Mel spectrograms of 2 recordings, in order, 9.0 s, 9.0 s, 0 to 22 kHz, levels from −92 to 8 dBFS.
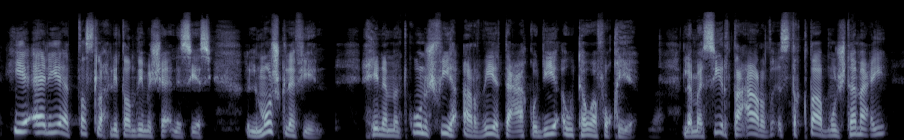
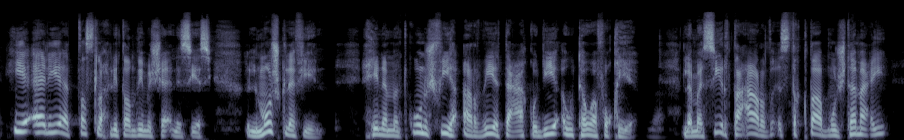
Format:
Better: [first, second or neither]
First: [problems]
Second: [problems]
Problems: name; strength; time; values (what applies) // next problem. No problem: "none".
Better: second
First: thin; very slightly; fading below 600 Hz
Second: none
